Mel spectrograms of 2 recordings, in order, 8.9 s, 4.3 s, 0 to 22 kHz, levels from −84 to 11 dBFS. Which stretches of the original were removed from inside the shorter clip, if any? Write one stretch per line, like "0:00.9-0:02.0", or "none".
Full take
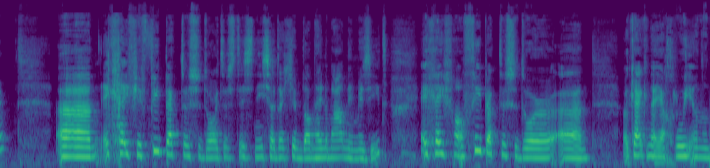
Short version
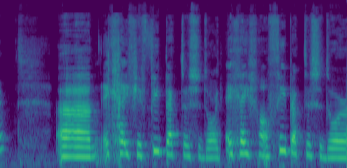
0:02.8-0:05.2

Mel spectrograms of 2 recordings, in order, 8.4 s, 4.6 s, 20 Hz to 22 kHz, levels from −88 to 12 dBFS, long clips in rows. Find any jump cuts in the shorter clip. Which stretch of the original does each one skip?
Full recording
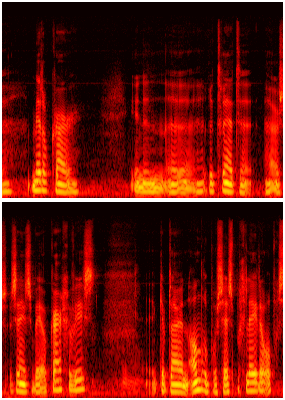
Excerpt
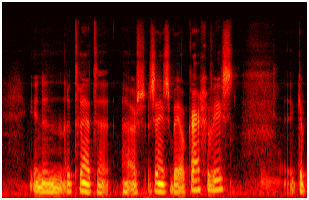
0:02.5-0:03.1

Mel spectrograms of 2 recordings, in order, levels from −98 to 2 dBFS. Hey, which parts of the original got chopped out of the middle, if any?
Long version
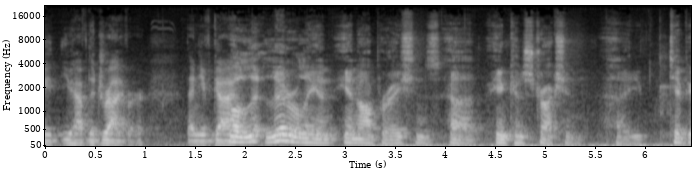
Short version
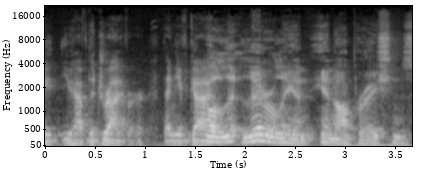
0:01.1-0:01.3

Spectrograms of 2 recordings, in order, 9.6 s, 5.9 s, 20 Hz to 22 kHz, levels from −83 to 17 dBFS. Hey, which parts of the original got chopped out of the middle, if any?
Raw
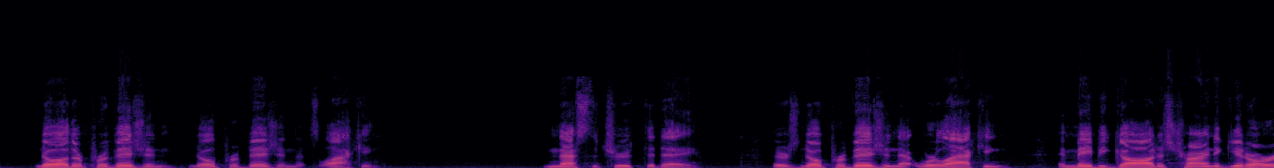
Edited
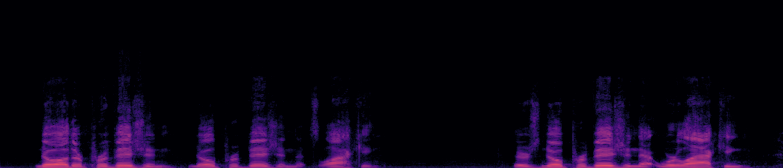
0:03.7-0:05.7

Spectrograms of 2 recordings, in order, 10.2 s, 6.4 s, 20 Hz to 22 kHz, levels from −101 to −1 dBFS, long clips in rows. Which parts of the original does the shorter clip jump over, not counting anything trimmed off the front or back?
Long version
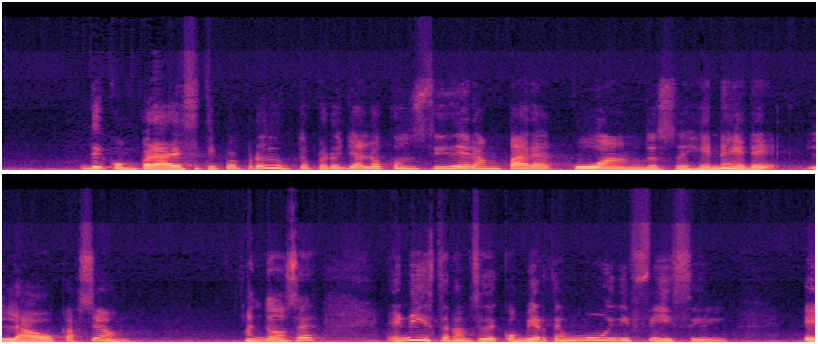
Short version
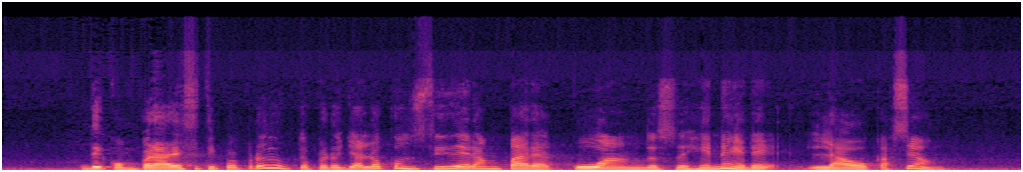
none

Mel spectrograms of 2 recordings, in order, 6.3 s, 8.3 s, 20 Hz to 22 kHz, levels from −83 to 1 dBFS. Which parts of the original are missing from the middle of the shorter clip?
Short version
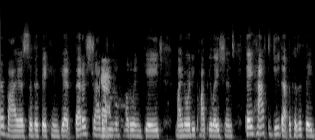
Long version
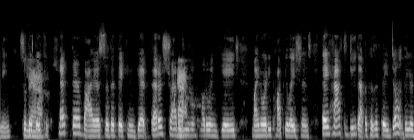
none

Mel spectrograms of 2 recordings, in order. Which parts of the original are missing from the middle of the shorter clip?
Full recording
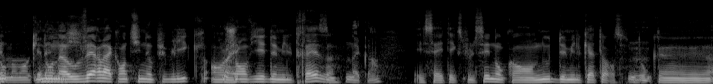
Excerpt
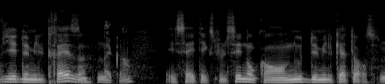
none

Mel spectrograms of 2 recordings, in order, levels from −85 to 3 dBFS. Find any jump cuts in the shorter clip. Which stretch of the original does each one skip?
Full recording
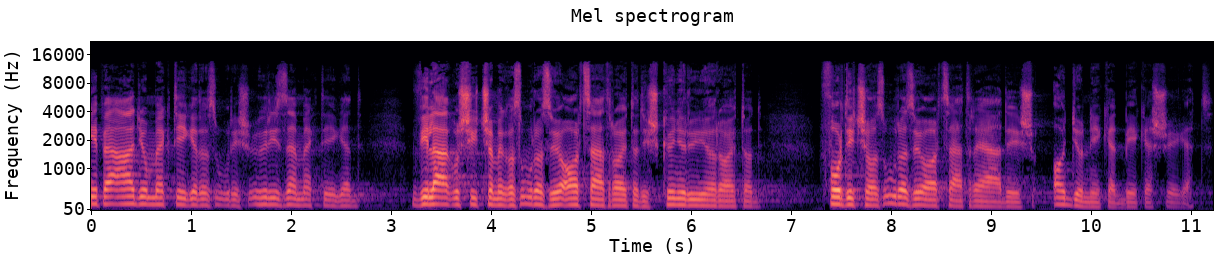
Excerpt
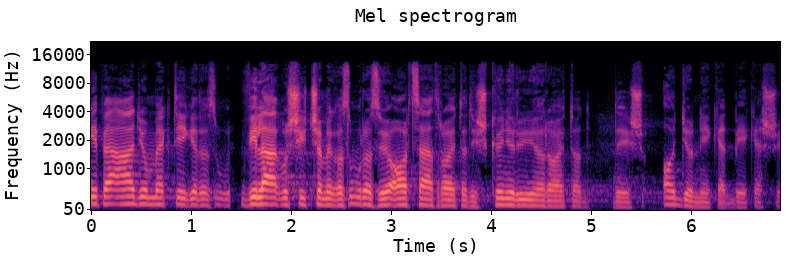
0:01.4-0:03.1
0:06.9-0:09.1

